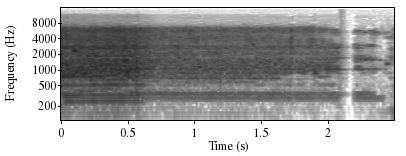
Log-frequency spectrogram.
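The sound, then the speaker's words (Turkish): A steady, airy wash of calm meditative music played for a breathing exercise, with a soft hissing texture over a low sustained drone that holds evenly and then briefly drops out near the end. No voices. “küçük bir meditatif müzik açıp sadece 5 dakika bir nefes egzersizi bile yapabiliyorsak”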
